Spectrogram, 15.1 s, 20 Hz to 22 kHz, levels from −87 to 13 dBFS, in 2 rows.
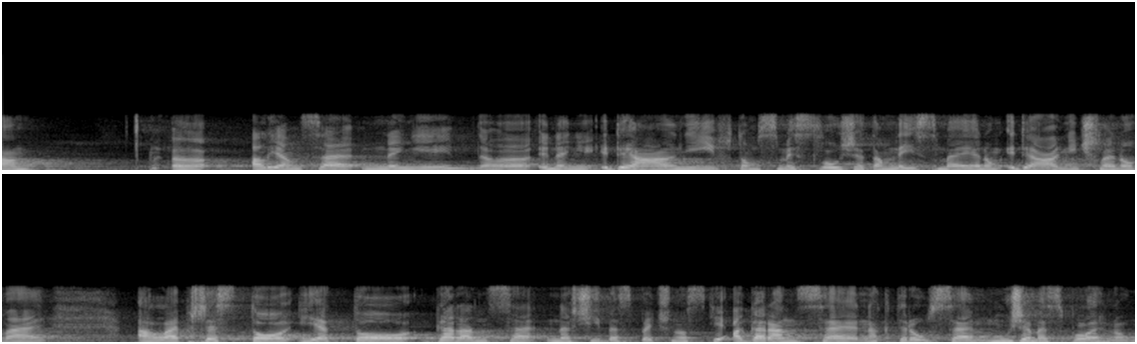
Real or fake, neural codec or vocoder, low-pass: real; none; 7.2 kHz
